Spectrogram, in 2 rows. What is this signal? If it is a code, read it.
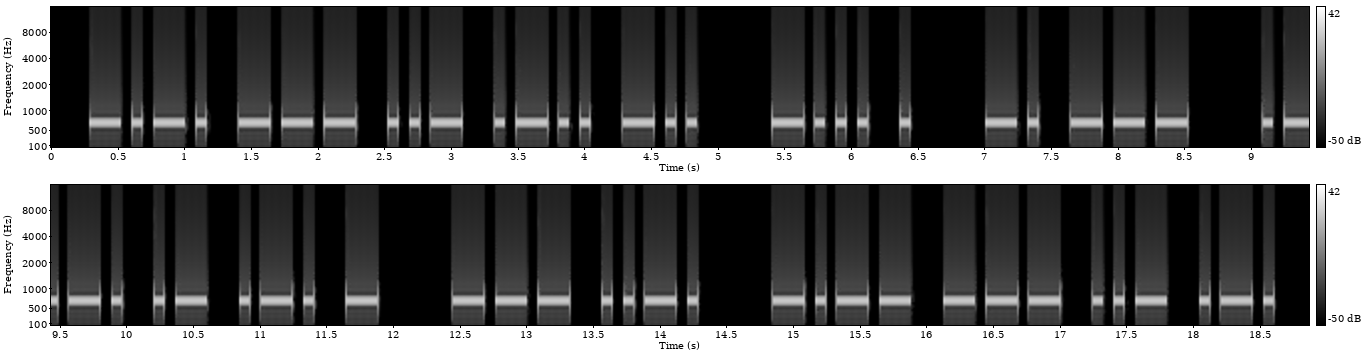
Morse code, heard as a keyed tone, about 15 wpm, 700 Hz. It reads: COULD BE NO PART OF YOUR
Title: Sentences from Top 1000 Words - Review Part 2 - 15wpm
